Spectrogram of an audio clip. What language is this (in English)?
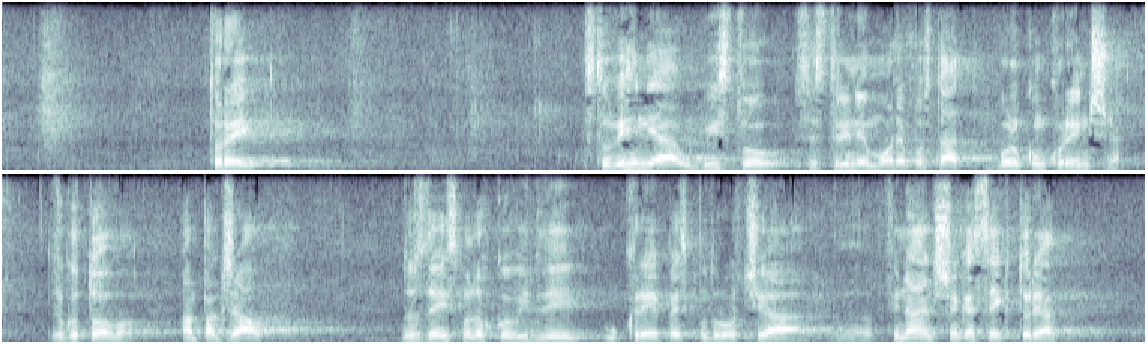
Slovenian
